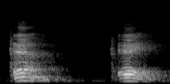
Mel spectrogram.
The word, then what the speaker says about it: NAICS: NAICS. Rhymes with snakes.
